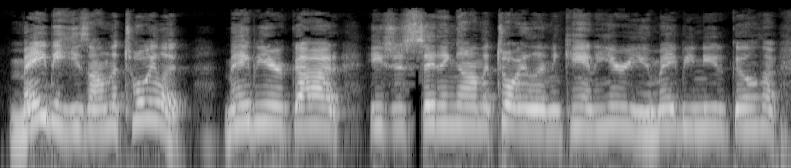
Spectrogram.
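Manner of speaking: mocking, pitched well up; Elijah. Elijah taunting the prophets about their god, mocking. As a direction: needle them with mock-helpful suggestions, high voice. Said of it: "he starts making fun of him".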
